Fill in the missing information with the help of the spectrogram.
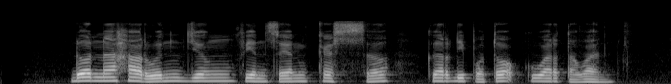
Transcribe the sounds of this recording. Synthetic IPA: dɔnahaɾund͡ʒɨŋfinsɛnkɛsəl | kɨrdipɔt̪ɔkuwart̪awan

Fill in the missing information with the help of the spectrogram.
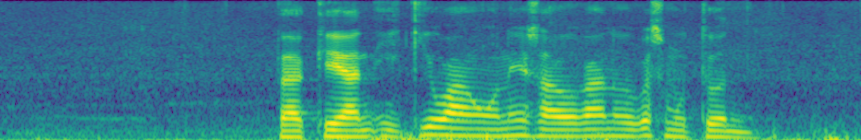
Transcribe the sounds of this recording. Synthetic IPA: b̥ä̤ɡ̥e̤anikiwaŋunes̬aukanukʊsmud̪̥ʊ̤n

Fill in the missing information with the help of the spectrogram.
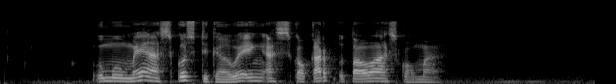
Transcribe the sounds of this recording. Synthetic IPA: ʔumumeaskʊsd̪̥i̤ɡ̥a̤weɪŋaskɔkarp̚ut̪ɔwɔaskoma

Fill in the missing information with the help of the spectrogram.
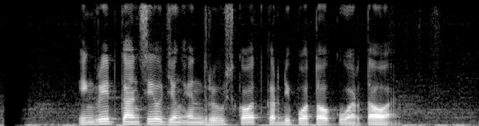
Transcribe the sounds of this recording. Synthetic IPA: ʔiŋɡɾid̚kansild͡ʒɨŋɛnd̪ɾuskɔt̪̚kɨrdipɔt̪ɔkuwart̪awa̰n

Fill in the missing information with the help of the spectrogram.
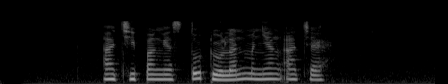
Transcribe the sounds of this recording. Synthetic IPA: ʔad̥ʒ̥i̤paŋɛst̪uɖ̪̥o̤lanməɲaŋʔat͡ʃɛh

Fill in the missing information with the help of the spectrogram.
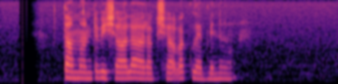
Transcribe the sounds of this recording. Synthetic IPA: t̪ɐmɐɳʈeʋiʃaːlɐaːɾɐkʂaːʋɐklebinɐʋɐ

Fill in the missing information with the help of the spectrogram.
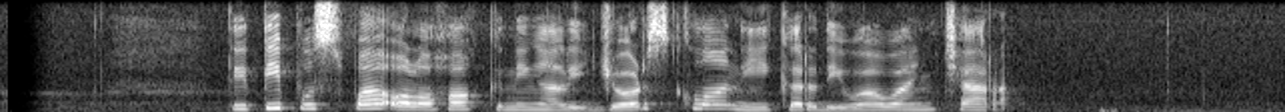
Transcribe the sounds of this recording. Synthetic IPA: t̪it̪ipuspaʔɔlɔhɔk̚ːəniŋalid͡ʒɔrsklɔnikɨrdiwawaɲt͡ʃaɾa̰

